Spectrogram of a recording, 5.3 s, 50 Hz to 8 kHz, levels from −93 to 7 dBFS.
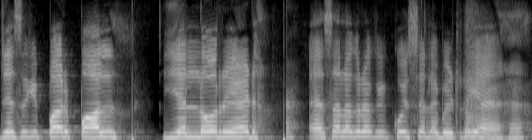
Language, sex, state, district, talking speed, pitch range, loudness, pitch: Hindi, female, Jharkhand, Garhwa, 160 wpm, 270-285 Hz, -17 LUFS, 275 Hz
